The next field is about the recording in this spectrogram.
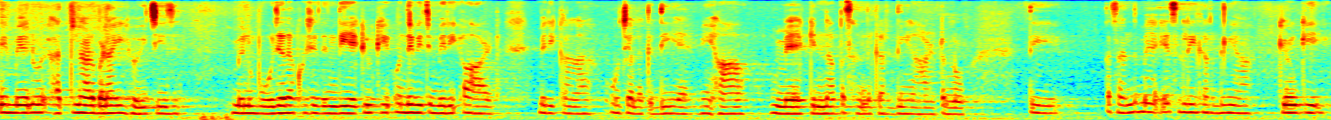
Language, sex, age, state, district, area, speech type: Punjabi, female, 18-30, Punjab, Fazilka, rural, spontaneous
